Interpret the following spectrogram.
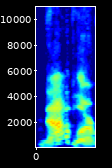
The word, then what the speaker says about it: Nadler: That was good, except my name is pronounced Nadler. But other than that, that was great. Rhymes with mad, bad, and dangerous to know.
